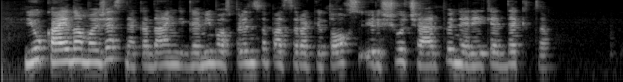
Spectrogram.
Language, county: Lithuanian, Kaunas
